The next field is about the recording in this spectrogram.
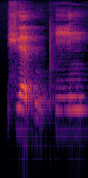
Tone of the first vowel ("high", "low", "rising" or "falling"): falling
